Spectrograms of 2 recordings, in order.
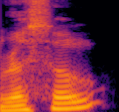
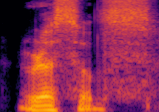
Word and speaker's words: Rustls: And so you started working on Russell. That's how you pronounce this, right? Because I was Russell's. Yeah. I'm going to try to do it correctly from now on.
